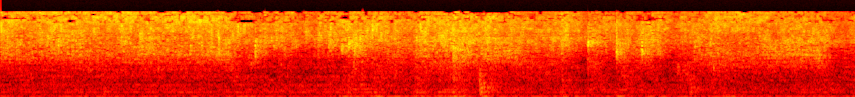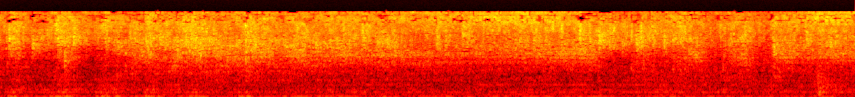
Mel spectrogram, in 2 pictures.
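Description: Water spraying steadily from a handheld shower head onto a wet cat in a tub, with small rises and dips in the hiss as the spray moves.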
